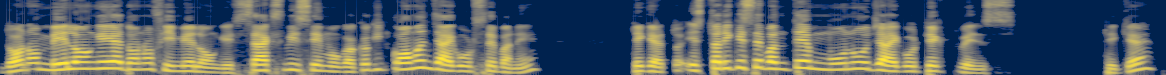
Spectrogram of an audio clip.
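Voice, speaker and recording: A man's voice: high-pitched, expressive, a little fast, no room sound, studio quality. A man teaching biology in a classroom lecture, explaining step by step and often checking that students understand. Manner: addresses students as "bhai" and "beta".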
